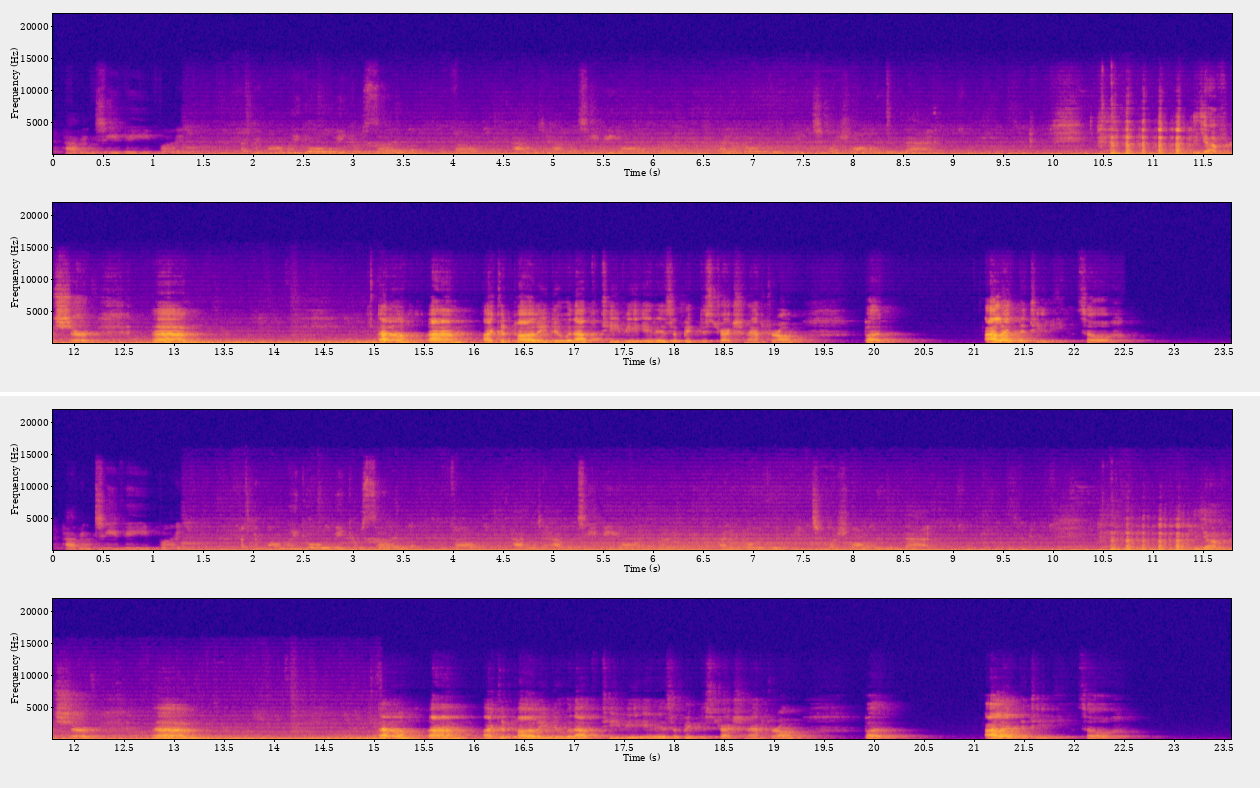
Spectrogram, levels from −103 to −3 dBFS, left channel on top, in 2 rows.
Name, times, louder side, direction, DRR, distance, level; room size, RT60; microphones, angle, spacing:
voice 1, 0.1-1.3 1.9-3.6 3.9-4.3 4.6-6.3 6.7-8.9, right 1 dB, 75° right, 3 dB, 4.6 m, -37 dB
sound 1, 1.3-15.1, equal, 25° right, 1.6 m, -35 dB
voice 2, 10.0-13.4 15.0-19.6 19.9-20.1 21.1-22.5, left 3 dB, 45° left, 6 dB, 1.8 m, -25 dB
27.0 x 21.5 x 2.4 m, 0.83 s
head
